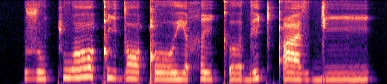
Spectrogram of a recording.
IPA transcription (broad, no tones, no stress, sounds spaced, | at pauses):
z u c w ɔ ǃ i d ɔ ǃ o j χ i kʼ ɤ d ɪ c qʼ a z ɟ i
